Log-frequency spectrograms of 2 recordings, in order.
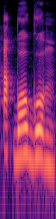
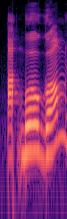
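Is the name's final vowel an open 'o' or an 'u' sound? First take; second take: u; open o. First: The last syllable has an u vowel. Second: The last syllable has an open o-like vowel. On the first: The speaker calls it wrong. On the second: The speaker calls it right.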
